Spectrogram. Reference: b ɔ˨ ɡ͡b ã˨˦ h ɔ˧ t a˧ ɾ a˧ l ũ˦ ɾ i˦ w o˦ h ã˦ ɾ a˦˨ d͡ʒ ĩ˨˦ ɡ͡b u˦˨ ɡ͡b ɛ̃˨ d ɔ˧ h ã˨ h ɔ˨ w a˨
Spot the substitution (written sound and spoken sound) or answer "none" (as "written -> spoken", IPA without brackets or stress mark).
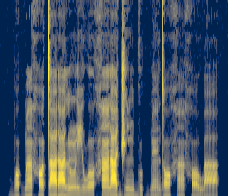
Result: none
